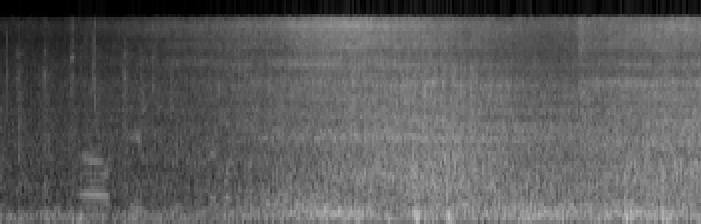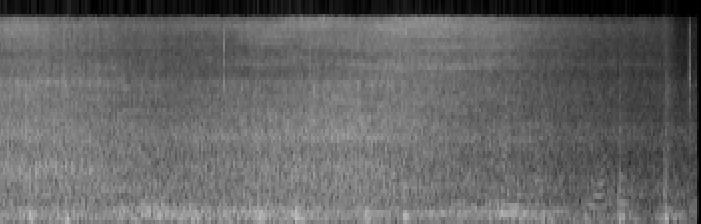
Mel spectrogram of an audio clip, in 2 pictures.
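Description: Diesel multiple-unit passenger train passing close by: its running noise builds over the first few seconds, then holds as a steady rumble with repeated wheel clatter over the rail joints, easing a little near the end.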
